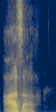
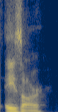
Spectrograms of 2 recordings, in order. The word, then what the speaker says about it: Azar: So in Hebrew, it's Azar. But in English, it's Azar, and same thing.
